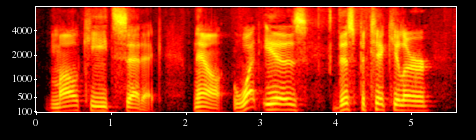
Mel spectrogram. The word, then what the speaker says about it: Melchizedek: But when we look at this, how is it that we can't get chi, like Chizedek, because this is a hard sound, more like a K. We know this is Mal, Ki, Tzedek. Melchizedek.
